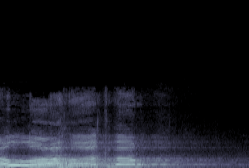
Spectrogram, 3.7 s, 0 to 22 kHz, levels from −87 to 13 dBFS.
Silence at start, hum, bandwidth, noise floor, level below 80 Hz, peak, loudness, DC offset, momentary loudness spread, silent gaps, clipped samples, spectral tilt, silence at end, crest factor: 0 s; none; 10.5 kHz; -50 dBFS; -60 dBFS; -8 dBFS; -19 LUFS; under 0.1%; 19 LU; none; under 0.1%; -5 dB/octave; 0.7 s; 12 dB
